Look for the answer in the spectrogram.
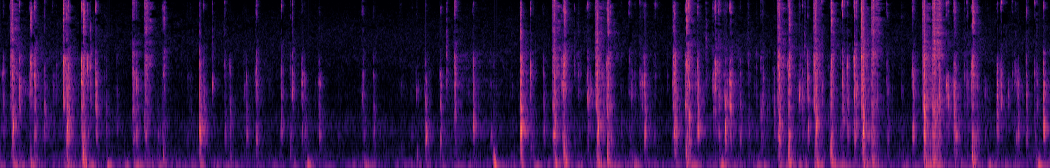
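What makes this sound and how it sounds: Fingertips type fast on a compact plastic mechanical keyboard with a black plastic case and round pastel plastic keycaps. A rapid, uneven stream of short, bright clacks with quick decay plays over a faint steady low hum, with a brief lull near the middle before the typing picks back up.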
